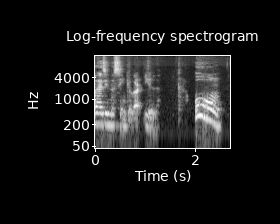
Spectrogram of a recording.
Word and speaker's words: auront: Auront. AU rule of pronunciation is pronounced O, and ON is pronounced nasal O, on, but that only when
